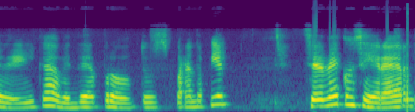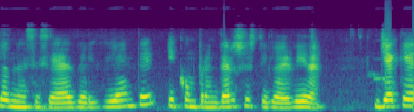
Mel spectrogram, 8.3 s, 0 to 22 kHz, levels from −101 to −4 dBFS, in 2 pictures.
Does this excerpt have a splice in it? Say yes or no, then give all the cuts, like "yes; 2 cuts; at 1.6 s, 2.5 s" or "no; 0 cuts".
no; 0 cuts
